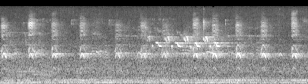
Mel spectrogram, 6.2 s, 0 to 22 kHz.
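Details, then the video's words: Crows attacking eagles again and again, 26 April 2015. Harsh, short caws repeat about every half second over a steady low rumble of background noise, with a few higher chattering notes in the middle. "Crows attack again and again"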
